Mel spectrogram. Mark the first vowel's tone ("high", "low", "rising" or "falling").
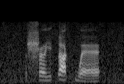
rising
